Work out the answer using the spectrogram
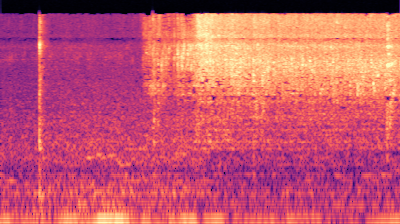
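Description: Onion and green chilli paste going into hot oil in a kadai: a loud, steady sizzle starts about two seconds in. A single light click comes about half a second in.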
